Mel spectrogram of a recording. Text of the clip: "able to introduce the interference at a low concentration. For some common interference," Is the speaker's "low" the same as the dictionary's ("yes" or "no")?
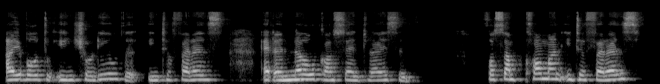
no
